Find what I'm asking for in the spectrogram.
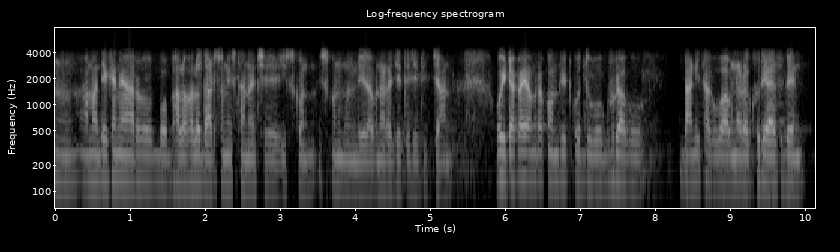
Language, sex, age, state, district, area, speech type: Bengali, male, 18-30, West Bengal, Nadia, rural, conversation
